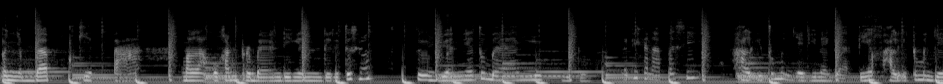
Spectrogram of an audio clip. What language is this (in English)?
Indonesian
